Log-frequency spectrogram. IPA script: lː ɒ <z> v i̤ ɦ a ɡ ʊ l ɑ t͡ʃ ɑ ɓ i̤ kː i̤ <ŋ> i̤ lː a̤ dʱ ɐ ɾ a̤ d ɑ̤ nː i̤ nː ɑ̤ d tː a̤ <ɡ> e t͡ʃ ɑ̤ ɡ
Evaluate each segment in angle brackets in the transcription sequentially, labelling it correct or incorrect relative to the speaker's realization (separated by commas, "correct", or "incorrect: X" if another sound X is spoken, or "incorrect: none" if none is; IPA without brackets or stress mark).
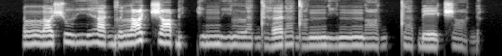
incorrect: ʃ, incorrect: mː, incorrect: ɓ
